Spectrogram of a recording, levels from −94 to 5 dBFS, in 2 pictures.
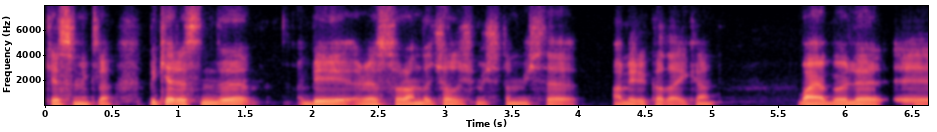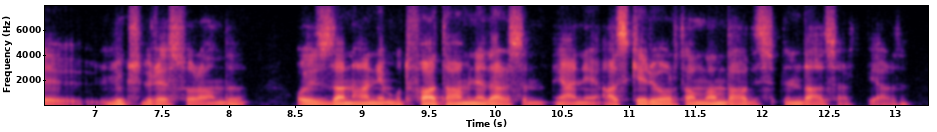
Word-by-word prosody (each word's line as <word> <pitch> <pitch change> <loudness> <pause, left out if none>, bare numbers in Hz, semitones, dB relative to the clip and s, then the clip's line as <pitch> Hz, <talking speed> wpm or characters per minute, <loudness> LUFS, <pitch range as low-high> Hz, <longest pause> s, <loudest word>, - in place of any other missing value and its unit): Kesinlikle. 110 -2 +2 0.3
Bir 155 - +2
keresinde 150 -2 +5 0.4
bir 115 -2 +4
restoranda 110 +2 +2
çalışmıştım, 95 -2 -3
işte, 90 -2 -3 0.3
Amerika'dayken. 95 +2 -3 0.6
Bayağı 100 -2 +6
böyle, 110 +3 +3
eee, 90 -2 -3
lüks 110 +3 -3
bir 100 -2 -5
restorandı. 85 +5 -5 0.4
O 90 - +1
yüzden, 100 +2 +2
hani, 100 -1 0
mutfağı 100 +2 +1
tahmin 100 0 0
edersin, 90 -3 -1
yani, 85 -3 -5
askeri 95 +2 +1
ortamdan 95 +1 -1
daha 90 0 -3
disiplinli, 90 +2 -6
daha 85 -1 -3
sert - - -9
bir - - -11
yerdi. 110 - -14
100 Hz, 130 wpm, -22 LUFS, 90-110 Hz, 0.6 s, Bayağı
